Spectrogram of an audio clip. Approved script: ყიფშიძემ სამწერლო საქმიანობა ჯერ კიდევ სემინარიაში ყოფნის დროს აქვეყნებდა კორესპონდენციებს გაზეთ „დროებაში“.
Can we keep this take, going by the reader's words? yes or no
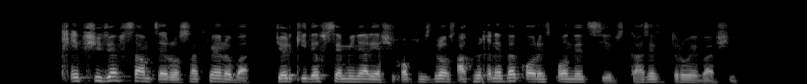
yes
